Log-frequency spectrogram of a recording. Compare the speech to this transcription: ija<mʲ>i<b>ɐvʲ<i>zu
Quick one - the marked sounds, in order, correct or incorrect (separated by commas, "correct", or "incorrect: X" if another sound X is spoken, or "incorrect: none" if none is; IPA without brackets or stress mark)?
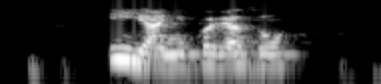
incorrect: nʲ, incorrect: p, incorrect: a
